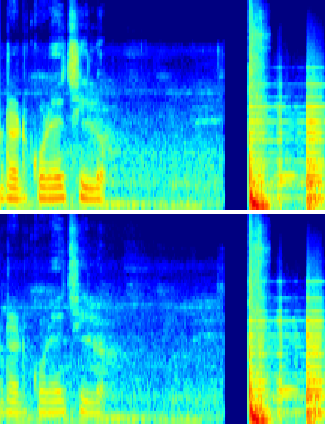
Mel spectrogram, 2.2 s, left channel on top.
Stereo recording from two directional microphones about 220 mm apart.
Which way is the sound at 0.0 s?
25° left (ahead or behind).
